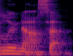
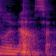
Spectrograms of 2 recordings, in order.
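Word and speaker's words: Lughnasa: let's go back to lunasa that is spelled a s l-u-g-h-n-a-s-a and the celtics often say lunas i'm from the south it's lunasa okay let's just get real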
